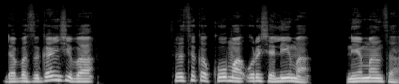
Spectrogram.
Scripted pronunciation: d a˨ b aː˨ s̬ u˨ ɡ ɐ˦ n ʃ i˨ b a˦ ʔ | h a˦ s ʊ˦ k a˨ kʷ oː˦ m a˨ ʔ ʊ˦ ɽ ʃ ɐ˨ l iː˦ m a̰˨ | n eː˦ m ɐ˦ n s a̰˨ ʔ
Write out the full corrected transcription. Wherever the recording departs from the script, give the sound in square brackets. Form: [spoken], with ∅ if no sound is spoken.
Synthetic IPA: d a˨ b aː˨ s̬ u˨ ɡ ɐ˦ n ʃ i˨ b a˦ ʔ | [s] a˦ s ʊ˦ k a˨ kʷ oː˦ m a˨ ʔ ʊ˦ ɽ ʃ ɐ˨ l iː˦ m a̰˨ | n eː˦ m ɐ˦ n s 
